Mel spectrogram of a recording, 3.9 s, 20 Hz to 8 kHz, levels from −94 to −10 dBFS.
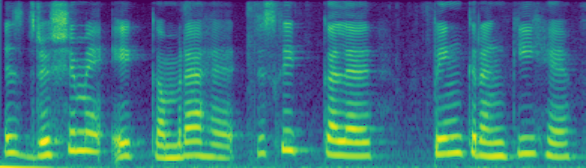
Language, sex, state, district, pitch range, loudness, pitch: Hindi, female, Jharkhand, Garhwa, 235-285 Hz, -18 LUFS, 250 Hz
